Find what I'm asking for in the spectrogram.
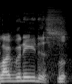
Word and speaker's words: Lagunitas: And then we had the Lagunitas. Is that how you pronounce it? – Lagunitas.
